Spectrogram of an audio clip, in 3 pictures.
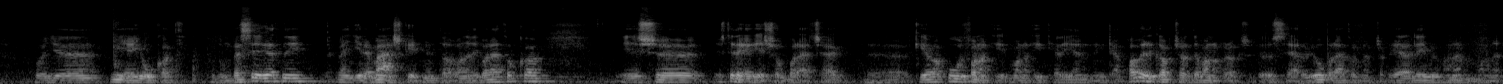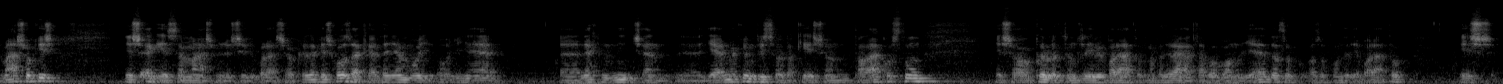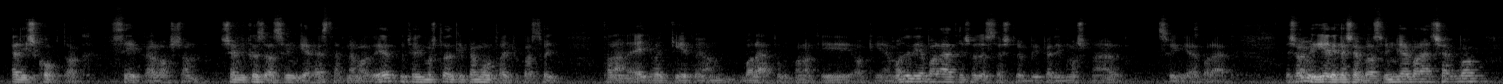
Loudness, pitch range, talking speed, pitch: -37 LUFS, 90-115 Hz, 160 wpm, 105 Hz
